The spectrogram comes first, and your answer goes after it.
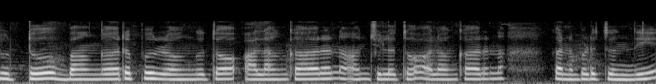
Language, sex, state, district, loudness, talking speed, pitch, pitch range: Telugu, female, Andhra Pradesh, Anantapur, -15 LUFS, 65 wpm, 245 Hz, 235-255 Hz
